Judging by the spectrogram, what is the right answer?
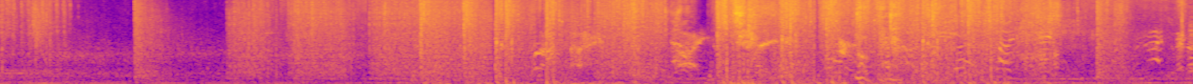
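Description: Sustained gunfire in the game Starfield Shattered Space, dense rapid shots and thumping impacts in continuous bursts over a busy combat mix, with voices talking underneath.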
